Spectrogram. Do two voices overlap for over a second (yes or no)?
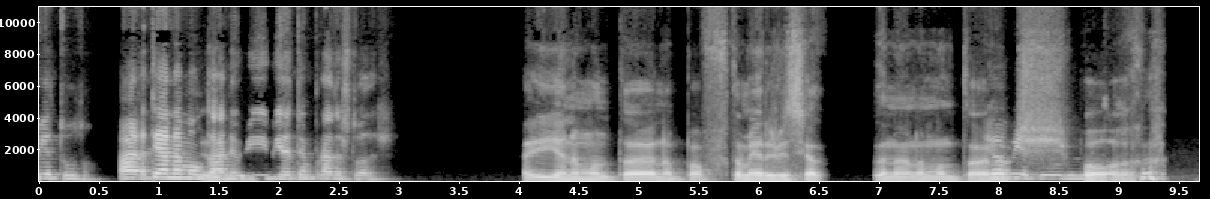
yes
